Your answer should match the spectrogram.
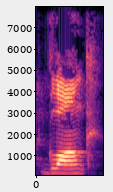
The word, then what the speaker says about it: Glanc: Go check out Glonk. – Yeah, Josh Glance, but also it's spelt Glonk, G-L-A-N-C.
